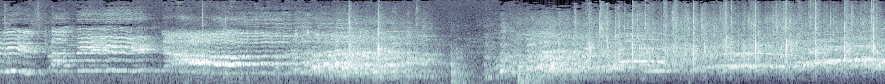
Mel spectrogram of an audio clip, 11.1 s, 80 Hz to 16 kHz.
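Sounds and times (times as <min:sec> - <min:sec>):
person singing opera-style: 0:00.0 - 0:03.9.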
